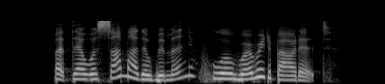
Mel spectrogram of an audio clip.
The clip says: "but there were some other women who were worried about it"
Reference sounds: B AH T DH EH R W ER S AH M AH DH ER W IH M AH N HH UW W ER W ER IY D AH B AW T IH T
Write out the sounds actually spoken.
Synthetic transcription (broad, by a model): B AH T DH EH W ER S AH M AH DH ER W IH M AH N HH UW W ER W ER IY D AH B AW T IH T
